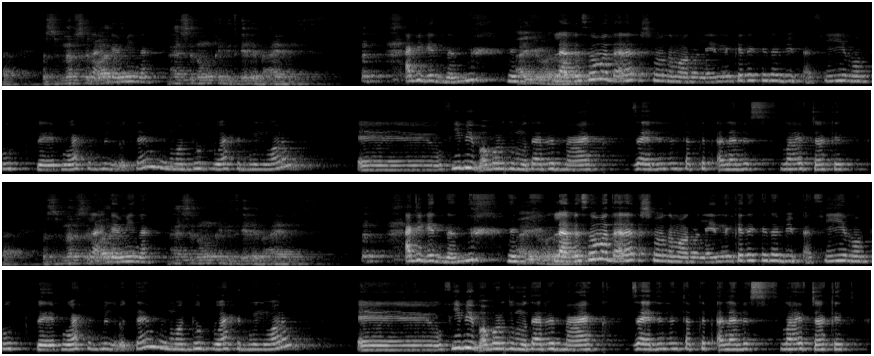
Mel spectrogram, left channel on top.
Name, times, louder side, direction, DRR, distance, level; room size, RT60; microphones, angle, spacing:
voice 1, 0.0-1.1 1.6-3.0 3.6-4.1 5.1-5.8, equal, 85° left, 3.8 m, -35 dB
voice 2, 0.9-1.5 4.0-11.7 12.3-14.7 15.0-17.2, right 4 dB, 35° right, 0.3 m, -27 dB
13.5 x 8.6 x 3.3 m
head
